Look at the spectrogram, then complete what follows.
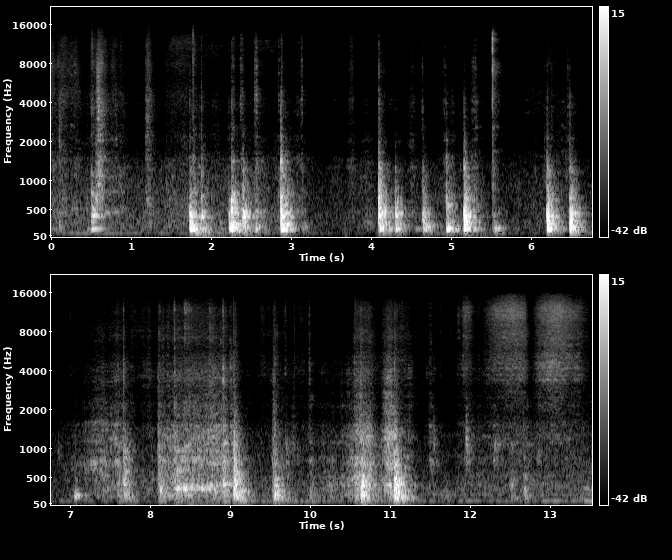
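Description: Solid pine drawers being slid into a pine cabinet frame and pushed home by hand during a test fit. Wood rubs on wood, with a series of short wooden knocks as the drawers bump into place, and a longer sliding rub about two-thirds of the way through.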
